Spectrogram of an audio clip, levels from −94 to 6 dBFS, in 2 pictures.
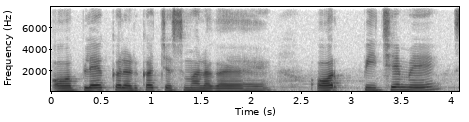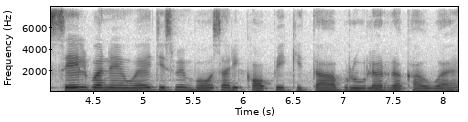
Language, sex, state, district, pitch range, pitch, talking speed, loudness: Hindi, female, Chhattisgarh, Balrampur, 205-225 Hz, 210 Hz, 170 wpm, -19 LUFS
